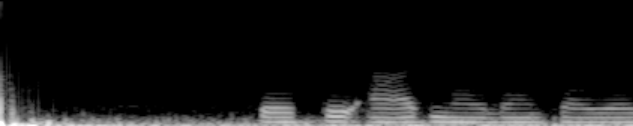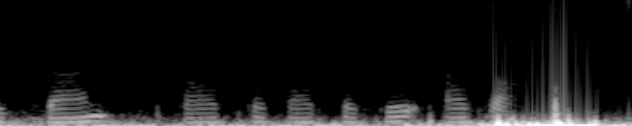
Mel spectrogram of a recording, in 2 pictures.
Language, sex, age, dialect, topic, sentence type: Marathi, male, 18-24, Southern Konkan, agriculture, statement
